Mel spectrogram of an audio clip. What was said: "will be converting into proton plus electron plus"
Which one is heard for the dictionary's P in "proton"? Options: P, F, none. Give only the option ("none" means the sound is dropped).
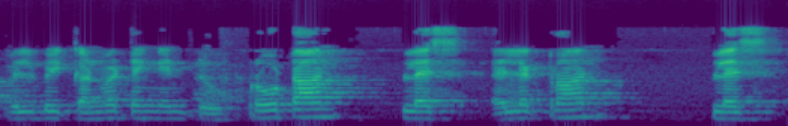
P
